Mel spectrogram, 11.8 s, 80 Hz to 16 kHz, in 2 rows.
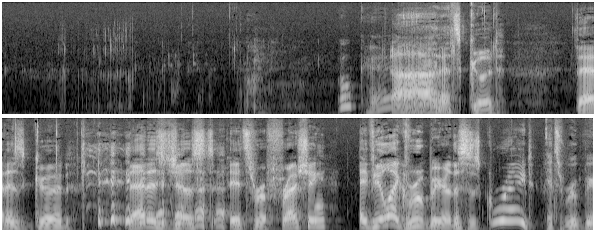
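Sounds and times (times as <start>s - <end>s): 
sipping a root beer cocktail: 0.0s - 3.4s
speech: 3.4s - 5.1s, 5.7s - 11.8s
laughter: 6.7s - 8.5s.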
